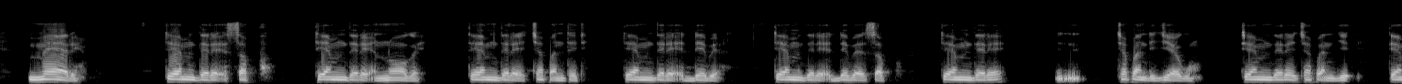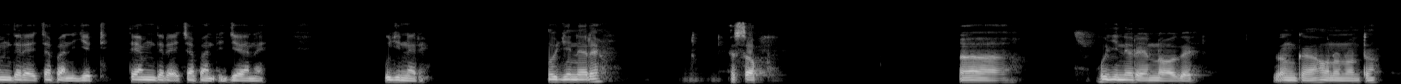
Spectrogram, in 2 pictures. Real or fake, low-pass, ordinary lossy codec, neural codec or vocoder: real; 7.2 kHz; none; none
